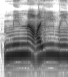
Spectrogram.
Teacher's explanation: نون ساکن کے بعد حروف حلقی میں سے عین آ گیا تو یہاں پر نون ساکن کو بغیر گننے کے ظاہر کر کے پڑھیں گے، یعنی یہاں پر اظہار حلقی کا قاعدہ ہوگا۔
